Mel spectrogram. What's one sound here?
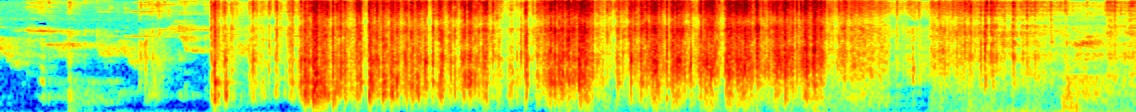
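Crisp fried bread crackles and crunches as fingers break it apart.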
